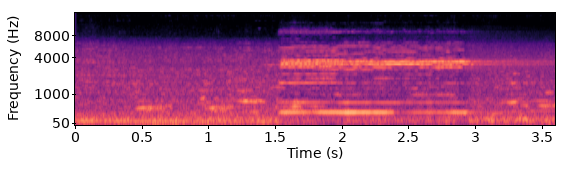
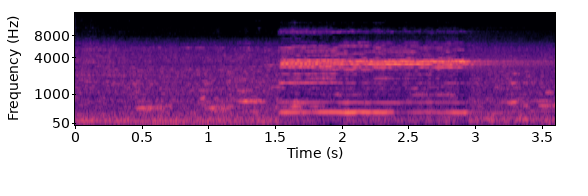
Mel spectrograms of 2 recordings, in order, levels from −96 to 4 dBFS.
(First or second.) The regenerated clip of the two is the second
